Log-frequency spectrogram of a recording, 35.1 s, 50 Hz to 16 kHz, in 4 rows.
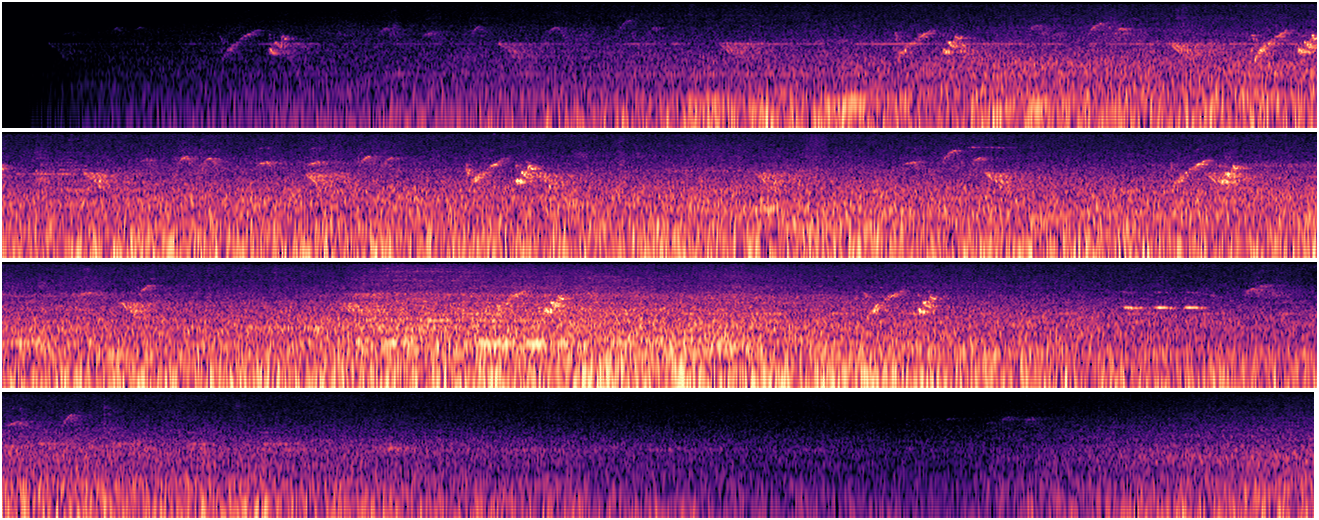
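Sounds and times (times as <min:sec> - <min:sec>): budgerigar chirping: 0:25.0 - 0:25.6.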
